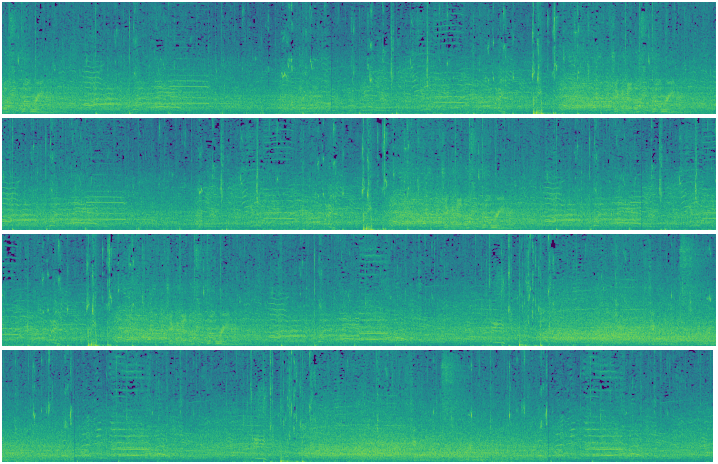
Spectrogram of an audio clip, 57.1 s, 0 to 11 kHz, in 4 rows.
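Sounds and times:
basketball court noise: 0.0s - 57.0s
crowd chatter: 0.0s - 57.0s.

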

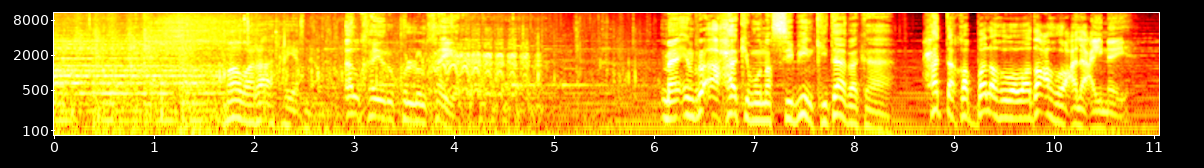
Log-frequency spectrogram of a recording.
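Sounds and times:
hooves clip-clopping: 0.0s - 6.8s
horse whinnying: 3.5s - 5.4s.

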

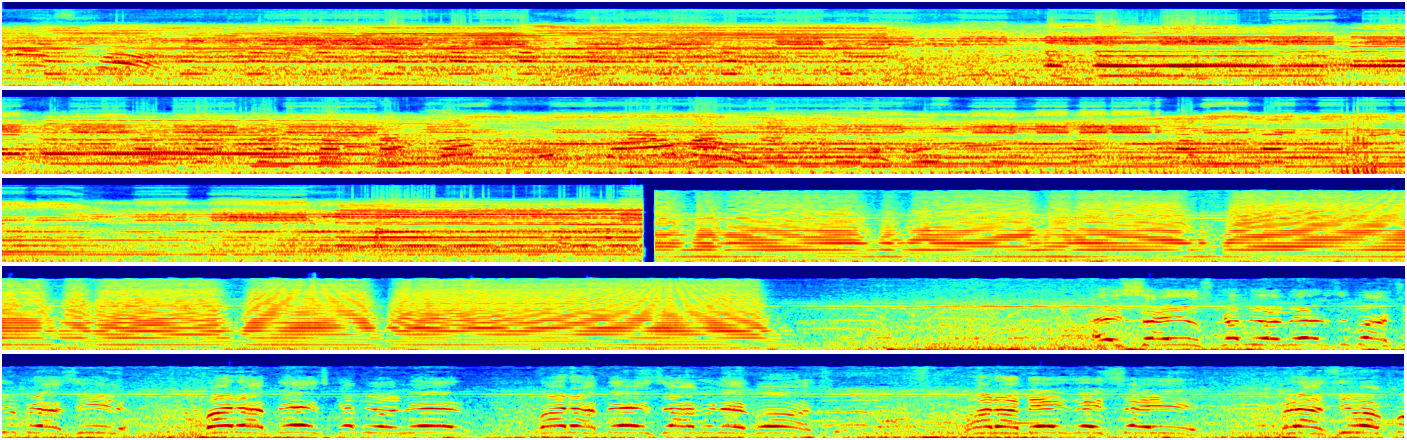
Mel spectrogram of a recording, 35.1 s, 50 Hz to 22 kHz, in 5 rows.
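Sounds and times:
voices shouting: 0.0s - 17.2s
truck air horns blaring: 0.0s - 34.6s
car horns blaring: 0.0s - 35.0s.

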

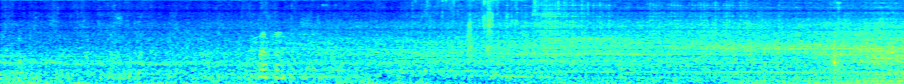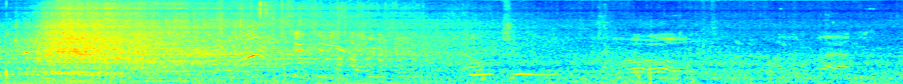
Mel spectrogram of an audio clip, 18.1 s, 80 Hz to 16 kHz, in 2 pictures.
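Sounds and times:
go-kart motor humming: 0.5s - 16.6s.

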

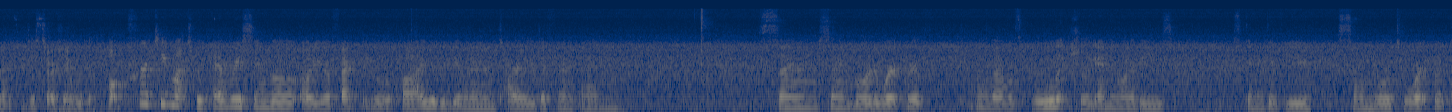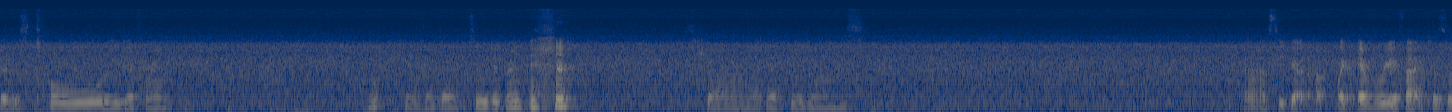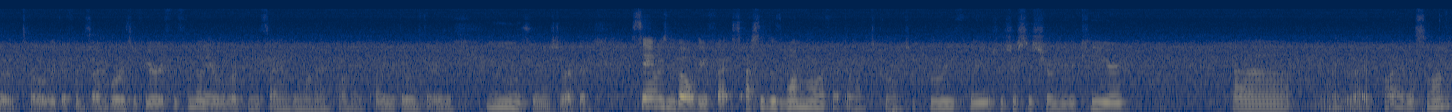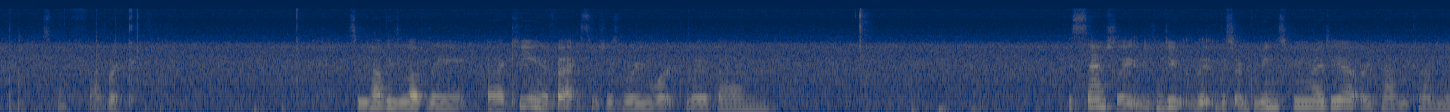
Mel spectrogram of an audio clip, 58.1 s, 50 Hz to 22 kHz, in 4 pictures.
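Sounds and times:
steady background hiss: 0.0s - 58.0s
soft low thumps: 52.6s - 53.4s.

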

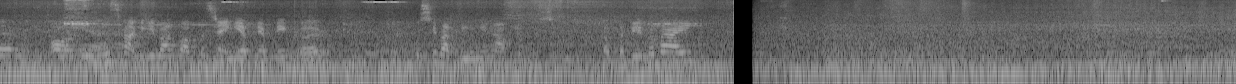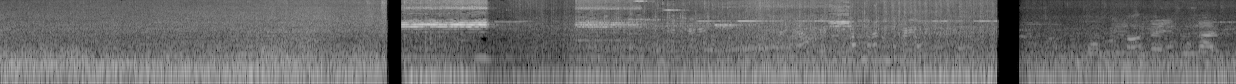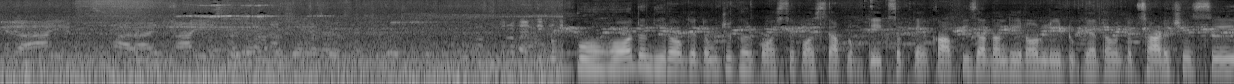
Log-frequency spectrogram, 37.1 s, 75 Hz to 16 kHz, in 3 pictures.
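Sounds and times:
people talking: 0.0s - 3.3s, 4.2s - 7.0s, 19.3s - 21.9s, 23.2s - 37.0s
traffic engine and road noise: 0.0s - 37.0s
vehicle horns honking: 0.6s - 2.3s, 16.4s - 22.0s.

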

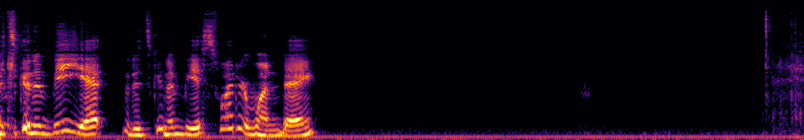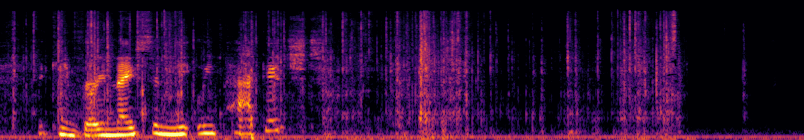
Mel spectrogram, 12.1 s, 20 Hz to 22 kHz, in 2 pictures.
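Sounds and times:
packaging crinkling and rustling: 5.7s - 11.9s.

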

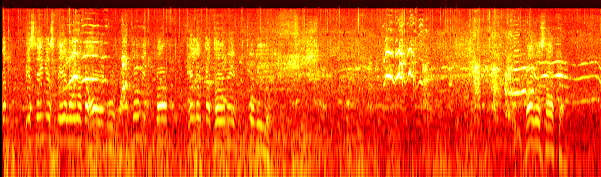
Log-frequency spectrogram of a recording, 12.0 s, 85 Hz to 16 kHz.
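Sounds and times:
dogs yelping: 1.3s - 2.7s, 7.2s - 12.0s.

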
